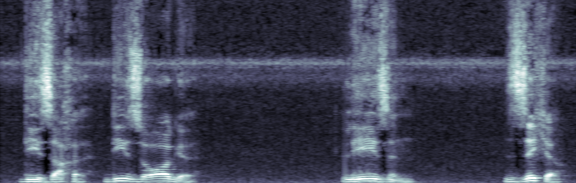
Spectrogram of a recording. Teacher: The most complicated is actually the letter S. It is pronounced like a voiced sibilant, the Z sound, if it is followed by a vowel.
